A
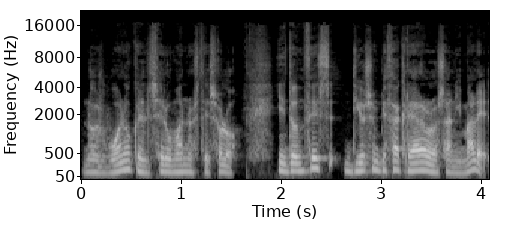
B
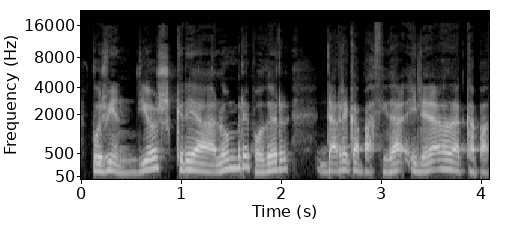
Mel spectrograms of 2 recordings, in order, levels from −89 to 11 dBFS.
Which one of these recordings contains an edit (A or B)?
B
